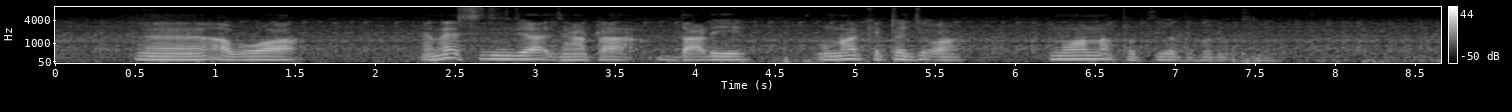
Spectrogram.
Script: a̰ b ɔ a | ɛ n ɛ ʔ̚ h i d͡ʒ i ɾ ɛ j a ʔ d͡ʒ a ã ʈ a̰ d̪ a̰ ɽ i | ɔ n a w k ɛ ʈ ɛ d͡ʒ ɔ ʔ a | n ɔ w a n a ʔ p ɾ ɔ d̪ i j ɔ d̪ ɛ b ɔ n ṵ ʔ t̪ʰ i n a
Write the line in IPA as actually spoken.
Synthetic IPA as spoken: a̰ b ɔ a | ɛ n ɛ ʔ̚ s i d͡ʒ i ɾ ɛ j a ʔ d͡ʒ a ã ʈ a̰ d̪ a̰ ɽ i | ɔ n a k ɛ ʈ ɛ d͡ʒ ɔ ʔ a | n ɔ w a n a ʔ p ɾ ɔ t̪ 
